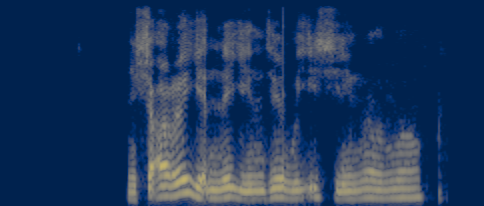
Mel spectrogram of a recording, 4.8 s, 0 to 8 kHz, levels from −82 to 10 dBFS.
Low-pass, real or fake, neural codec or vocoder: 7.2 kHz; fake; codec, 16 kHz, 4 kbps, FreqCodec, smaller model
